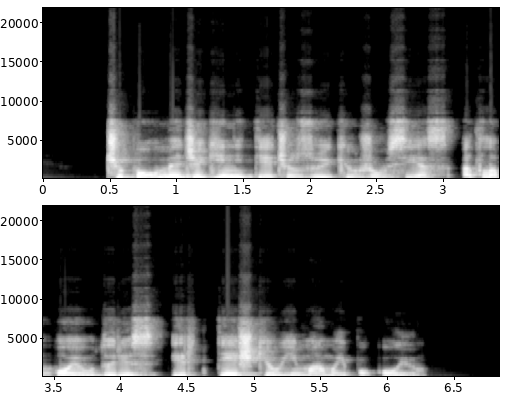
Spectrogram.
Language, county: Lithuanian, Kaunas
